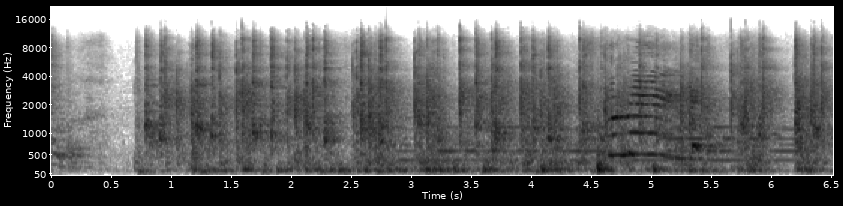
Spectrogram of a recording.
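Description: Feet tapping and stamping on a wooden stage floor in a group dance routine, a quick, uneven run of sharp taps starting about a second in. A voice calls out briefly near the end.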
